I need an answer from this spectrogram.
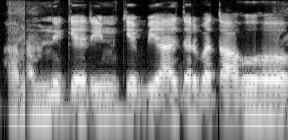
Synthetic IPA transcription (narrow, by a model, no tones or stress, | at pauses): hɐɐmnikɛɦɾiːnkebiaːd͡ʒd̪ɐɾbɐt̪aːɦoɦoː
